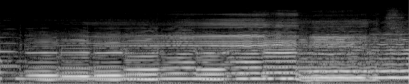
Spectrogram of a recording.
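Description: Bowed viola in a slow song, holding sustained notes that move in steps and short slides, with several pitches sounding together.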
